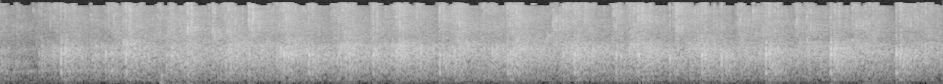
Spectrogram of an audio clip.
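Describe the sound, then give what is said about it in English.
A church audience gives God a hand clap together in a dense, steady burst of applause lasting several seconds, the many overlapping hand claps forming a bright, even wash of sound. “All right, give God a hand clap.”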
